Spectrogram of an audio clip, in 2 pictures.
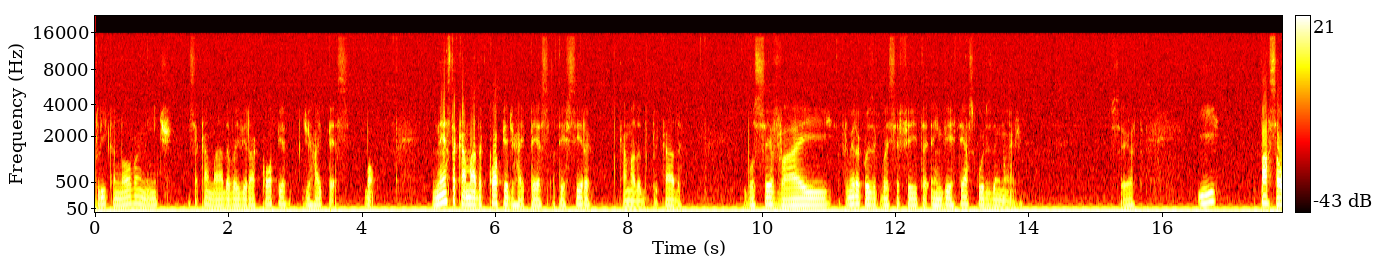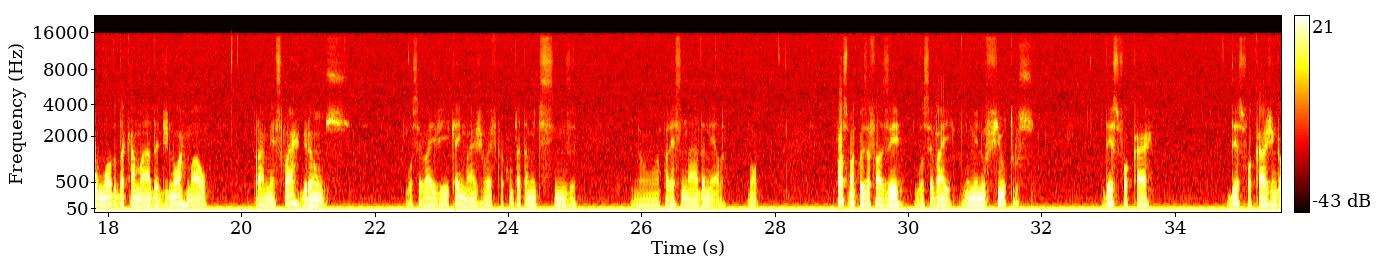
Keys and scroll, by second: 0.0-0.1 typing.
